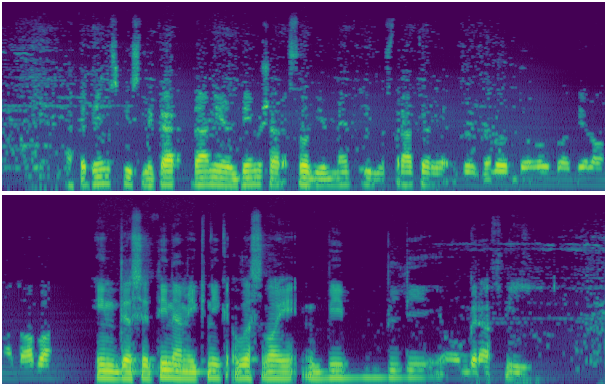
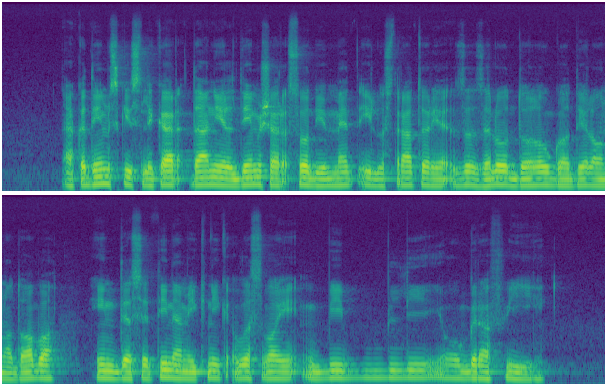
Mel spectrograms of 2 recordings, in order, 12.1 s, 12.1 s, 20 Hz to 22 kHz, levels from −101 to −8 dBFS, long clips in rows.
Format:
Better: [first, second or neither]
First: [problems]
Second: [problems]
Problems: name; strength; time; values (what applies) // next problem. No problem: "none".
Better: second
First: noise reduction (classical method spectral subtraction)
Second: none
